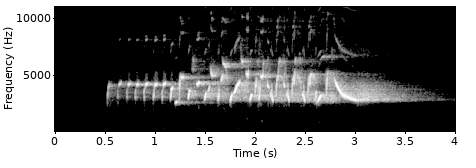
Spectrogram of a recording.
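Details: European goldfinch song opening with a rapid, accelerating chatter of short notes, then a tumbling sequence of sweet twitters, finished by a clear downslurred whistle that trails away.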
